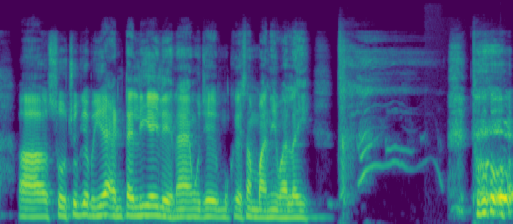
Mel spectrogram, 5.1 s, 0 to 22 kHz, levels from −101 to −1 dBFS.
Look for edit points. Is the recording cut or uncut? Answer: uncut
